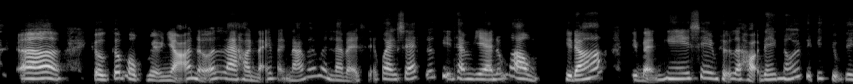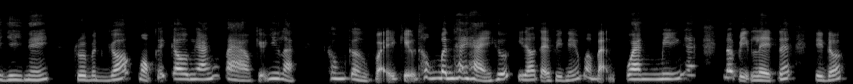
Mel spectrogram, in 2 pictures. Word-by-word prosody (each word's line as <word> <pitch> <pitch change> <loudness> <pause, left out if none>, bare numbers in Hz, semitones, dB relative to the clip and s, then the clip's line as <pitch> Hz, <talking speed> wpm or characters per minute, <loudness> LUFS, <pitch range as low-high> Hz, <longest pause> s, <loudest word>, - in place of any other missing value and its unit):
Ờ, 270 -1 +9 0.3
còn 215 -1 +2
có 285 +4 +2
một 240 -4 -2
mẹo 195 -4 -2
nhỏ 190 +8 +4
nữa 275 -3 +1
là 245 -4 +4
hồi 205 -2 0
nãy 265 +7 -4
bạn - - -9
nói - - -1
với 370 +2 -8
mình 350 -9 -4
là 200 -3 -3
bạn 165 - -3
sẽ - - -14
quan 245 -3 +2
sát 260 +4 0
trước 330 - -10
khi 395 - -3
tham 245 +1 +1
gia, 235 -2 +2
đúng 240 - -5
hông? 255 -5 +4 0.3
Thì 210 - +4
đó, 220 +5 +6 0.3
thì 425 - -2
bạn 350 -3 0
nghe 260 0 +1
xem 275 -5 -3
thử 240 - -3
là 235 - +1
họ 220 - +2
đang 230 +4 -2
nói 260 +2 -1
về 390 - -4
cái 275 - -7
chủ - - -3
đề 230 -3 -2
gì 210 +1 -1
nè, 210 +3 -1 0.3
rồi 210 -1 +2
mình 190 -3 -7
góp 220 +5 0
một - - 0
cái 425 - -9
câu 245 -1 +3
ngắn 240 +1 0
vào, 180 -1 -1
kiểu - - -6
như 265 +1 0
là, - - -3 0.3
không 265 -1 -2
cần 215 -9 -3
phải - - -2
kiểu 430 +1 -1
thông 285 -3 -4
minh 275 -2 +4
hay 280 -1 +1
hài 175 -9 0
hước 240 0 -1
gì 215 - -5
đâu. 215 0 +1
Tại - - 0
vì 185 - -4
nếu 210 +8 -5
mà - - -4
bạn - - -2
quăng 240 0 +2
miếng 250 +1 -2
á, 220 - -6 0.3
nó 315 -1 +2
bị 360 - -2
lệch 185 -3 +1
á 265 +4 -1 0.2
thì 195 - -1
nó 210 +6 0
245 Hz, 275 wpm, -23 LUFS, 215-270 Hz, 0.3 s, Ờ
